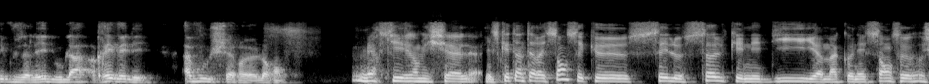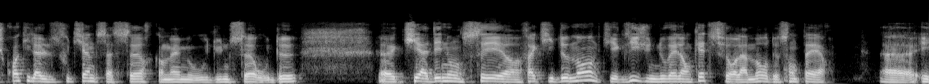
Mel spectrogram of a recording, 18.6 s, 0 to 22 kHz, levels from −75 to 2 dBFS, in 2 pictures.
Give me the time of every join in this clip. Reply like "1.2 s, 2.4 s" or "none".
4.8 s, 13.3 s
